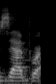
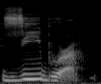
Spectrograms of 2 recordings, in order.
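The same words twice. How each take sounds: First: The word is said with the British pronunciation. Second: The word is said with the American pronunciation. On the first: "instead of zebra" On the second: "it's zebra"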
